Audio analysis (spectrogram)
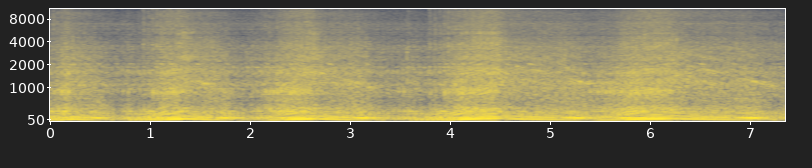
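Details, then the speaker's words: Automatic scooter CVT after replacing and greasing the pulley bearing, which had creaked when throttled: engine revved in repeated blips, belt drive running smooth with no creaking or knocking; smooth CVT operation. "Nah, sudah halus."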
